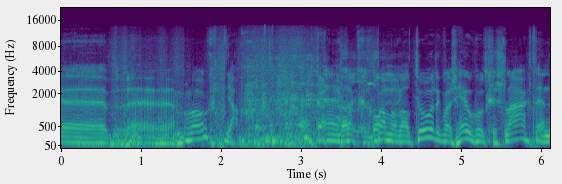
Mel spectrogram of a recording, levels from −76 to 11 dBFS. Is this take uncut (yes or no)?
no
